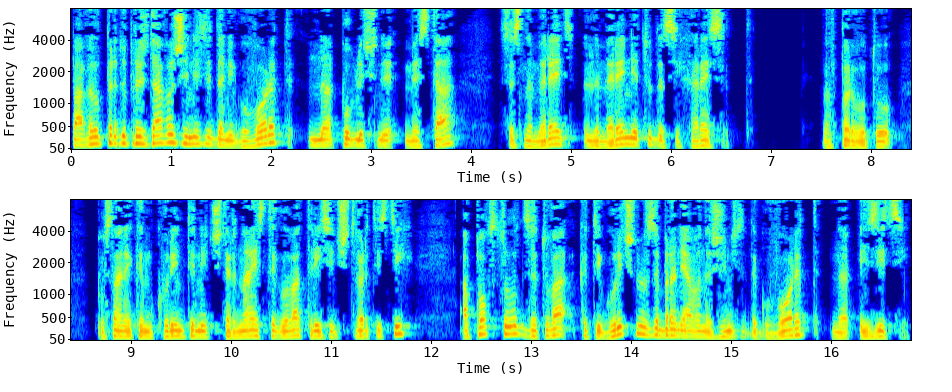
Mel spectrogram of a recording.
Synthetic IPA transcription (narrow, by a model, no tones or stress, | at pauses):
pavɛlˠpɾɛd̪ʊpɾɛʒd̪avəʒɛnit̪̬ɛd̪ɐnɛɡovɔɾʲət̪nɐpublit͡ʃnimɛst̪a | sɐsnnɐmɛɾɛniɛt̪od̪ɐsɛxɐɾɛsə̥t̪̚ | vɐfpɤɾvot̪o | poslˠanɛkɐmkoɾint̪ʲjɐnit͡ʃɛ̥t̪ɛɾnajsɛ̥t̪əɡlˠɐvat̪ɾijsɛit͡ʃɛ̥t̪vɤɾt̪ist̪ix | ɐpɔst̪olˠət̪zɐt̪ovakɐt̪ɛɡoɾit͡ʃnozɐbɾɐnʲjavɐnɐʒɛnit̪ɛd̪ɐɡovɔɾʲət̪nɐʔɛzit̪sḭ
